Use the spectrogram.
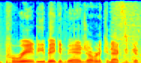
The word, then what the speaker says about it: Connecticut: this is a pretty big advantage over to Connecticut right now yeah Connecticut really in a good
